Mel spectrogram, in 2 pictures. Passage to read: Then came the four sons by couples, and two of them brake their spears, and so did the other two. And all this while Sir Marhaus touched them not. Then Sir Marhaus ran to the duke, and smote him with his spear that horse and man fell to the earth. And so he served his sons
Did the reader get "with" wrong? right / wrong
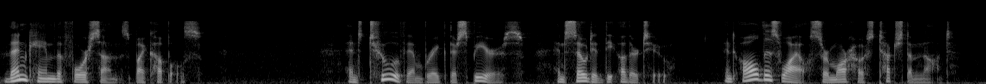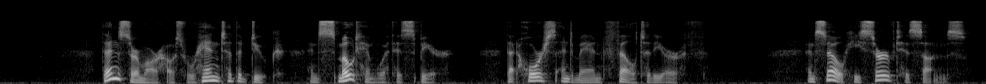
right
